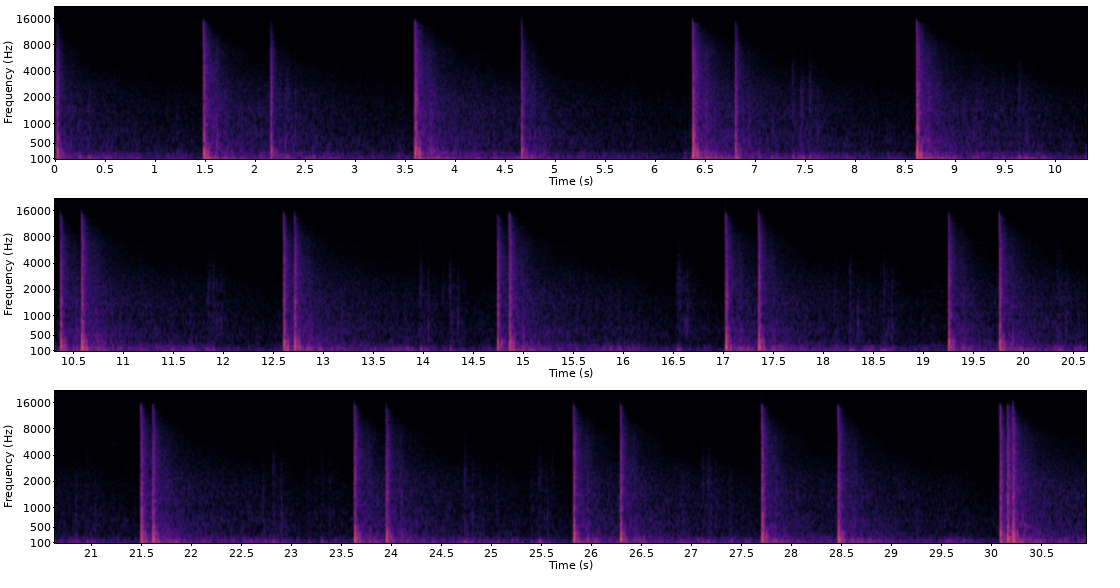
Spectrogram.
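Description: Bruscella Fireworks aerial shells bursting one after another, a sharp bang roughly every second and often two in quick succession, each with a reverberating tail.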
